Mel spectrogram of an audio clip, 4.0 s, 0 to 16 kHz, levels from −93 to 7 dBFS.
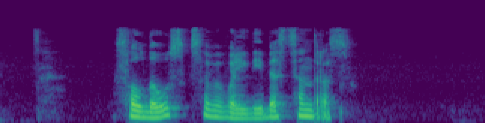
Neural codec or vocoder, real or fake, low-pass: none; real; 7.2 kHz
